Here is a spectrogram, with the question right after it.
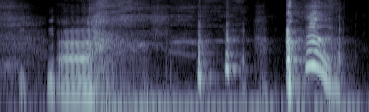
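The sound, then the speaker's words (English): A voiced, drawn-out sound is followed by a few short, sharp coughs, with a final throaty burst that trails off like a laugh. “That wasn't last time how I cough.”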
